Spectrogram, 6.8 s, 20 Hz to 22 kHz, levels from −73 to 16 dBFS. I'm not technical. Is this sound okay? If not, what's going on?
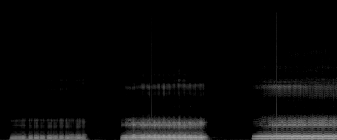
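No. The music was likely passed between two pieces of equipment whose internal clocks run at slightly different speeds. The gap between them slowly fills up or runs dry until a tiny slice of sound, roughly 30 samples, is skipped or played twice. This fault is called clock drift buffer slips. You hear it as a small click or pop about every 1.25 seconds, roughly five times between 0.54 and 5.53 seconds.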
